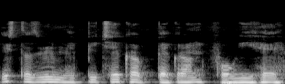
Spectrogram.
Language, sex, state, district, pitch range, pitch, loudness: Hindi, male, Arunachal Pradesh, Lower Dibang Valley, 100-115 Hz, 105 Hz, -14 LUFS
